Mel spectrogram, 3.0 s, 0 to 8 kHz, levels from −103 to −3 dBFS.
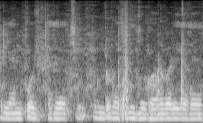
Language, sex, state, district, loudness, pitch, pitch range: Bengali, male, West Bengal, Jhargram, -18 LUFS, 120 Hz, 120-130 Hz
